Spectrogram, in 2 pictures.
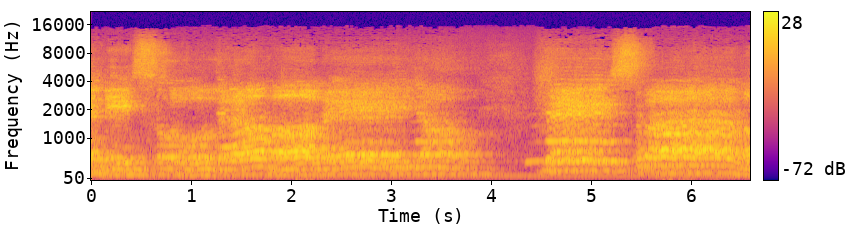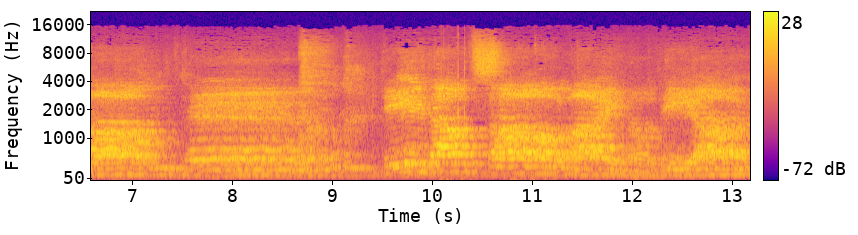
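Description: A small group singing a slow congratulatory song in Latvian, unaccompanied, in long held phrases. There are short breaths between phrases about four and nine and a half seconds in.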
